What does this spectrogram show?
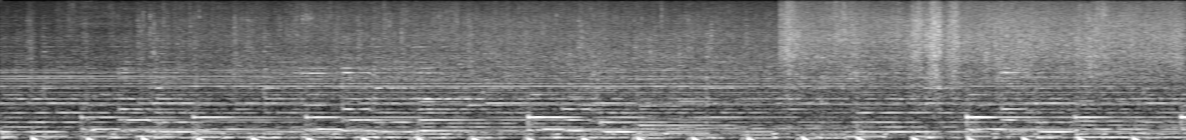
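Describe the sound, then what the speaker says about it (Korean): Soy braising sauce bubbles and simmers in a pan as fried eel goes in, a steady crackling sizzle with dense popping, close and moderately loud, with no talking. "잘 섞어서 보글보글 끓여주세요."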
